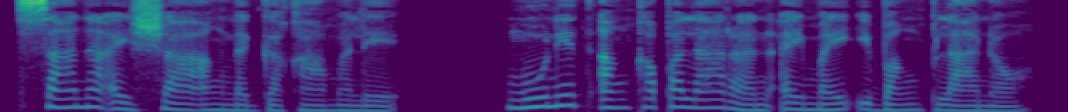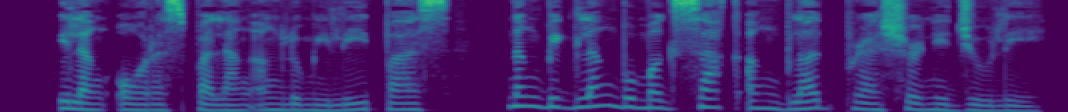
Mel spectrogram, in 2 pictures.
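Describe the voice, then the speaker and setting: A woman's voice: deep voice, mellow, no echo, studio quality. A woman reading dramatic scripted narration for an audio drama.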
